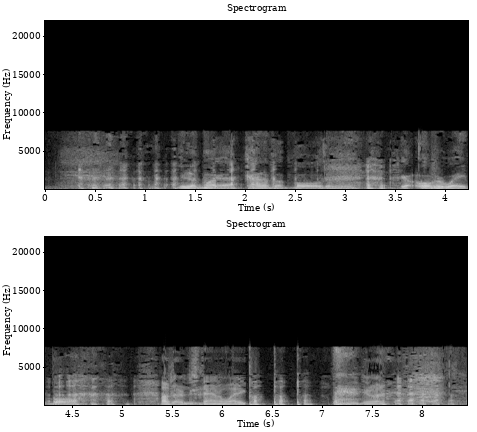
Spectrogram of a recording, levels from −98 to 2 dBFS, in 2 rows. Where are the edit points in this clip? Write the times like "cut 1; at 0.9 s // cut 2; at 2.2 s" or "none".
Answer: cut 1; at 1.7 s // cut 2; at 3.6 s // cut 3; at 5.5 s // cut 4; at 6.2 s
